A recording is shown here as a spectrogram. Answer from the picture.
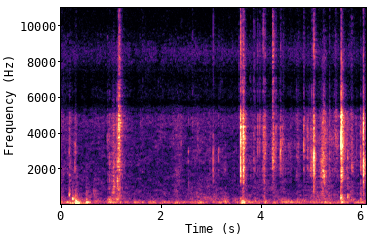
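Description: A few light, scattered clicks and taps from a scrapbook album being handled on a tabletop, the clearest about a second in and about three and a half seconds in.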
